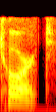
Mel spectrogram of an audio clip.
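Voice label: "tort", English, us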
